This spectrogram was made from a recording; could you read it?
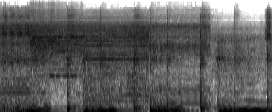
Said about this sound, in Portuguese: a motosserra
